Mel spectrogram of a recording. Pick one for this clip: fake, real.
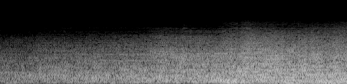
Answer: fake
